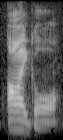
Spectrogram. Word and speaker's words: Igor: marty feldman as igor now it's pronounced igor and madeline khan as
